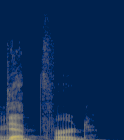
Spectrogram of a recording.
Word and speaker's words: Deptford: How do you say it? – Deptford.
